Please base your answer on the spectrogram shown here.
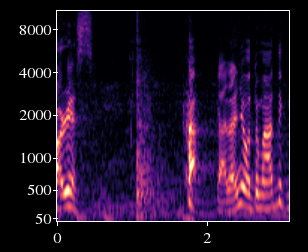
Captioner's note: hood pops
